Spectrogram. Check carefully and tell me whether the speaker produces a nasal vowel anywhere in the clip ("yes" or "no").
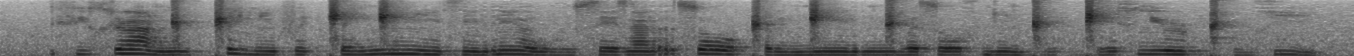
yes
